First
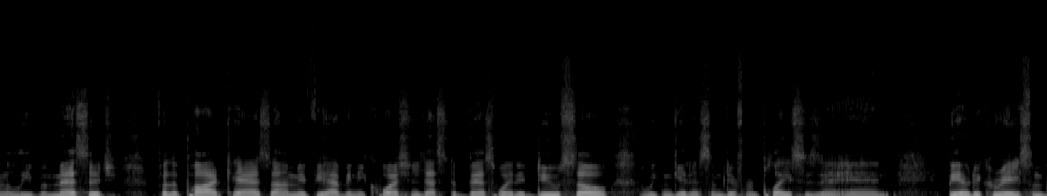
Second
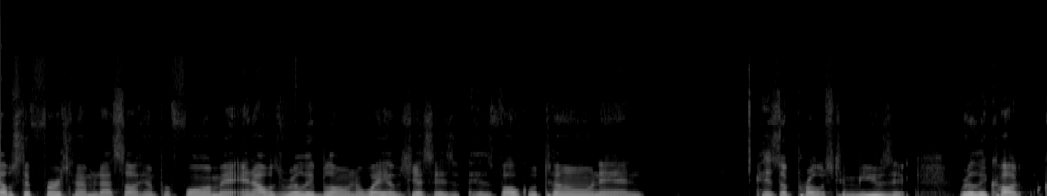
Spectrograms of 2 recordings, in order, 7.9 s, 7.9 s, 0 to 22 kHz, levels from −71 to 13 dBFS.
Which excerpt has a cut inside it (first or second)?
first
